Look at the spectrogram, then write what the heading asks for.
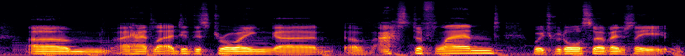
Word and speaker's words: asdf: So oddly enough, I never did anything with that on account of the fact that he's pronouncing Astif wrong. He was the first to call it ASDF.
